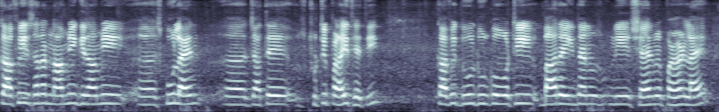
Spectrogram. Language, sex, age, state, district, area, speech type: Sindhi, male, 30-45, Uttar Pradesh, Lucknow, rural, spontaneous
